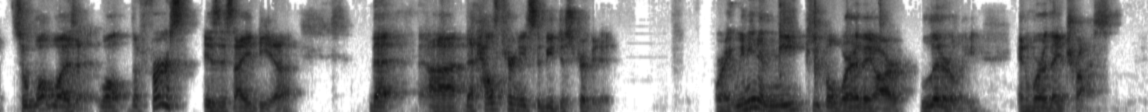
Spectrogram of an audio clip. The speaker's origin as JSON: {"language": "English", "country": "India", "said": "because of the fact that we come from India and we eat an Indian vegetarian diet."}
